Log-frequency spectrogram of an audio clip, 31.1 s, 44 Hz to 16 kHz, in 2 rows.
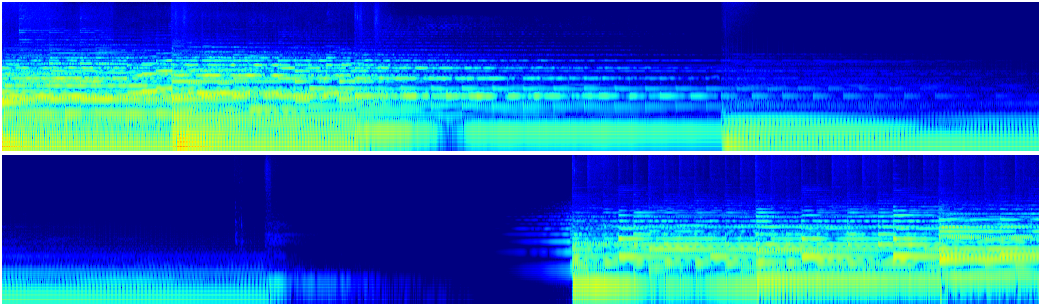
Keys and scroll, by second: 12.6 ctrl+z, 16.9 ctrl+z, 20.0 alt+x, 25.6 Delete.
